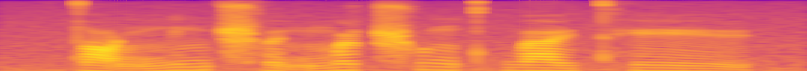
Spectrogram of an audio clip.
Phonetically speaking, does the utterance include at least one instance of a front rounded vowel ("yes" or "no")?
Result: no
